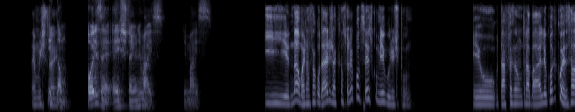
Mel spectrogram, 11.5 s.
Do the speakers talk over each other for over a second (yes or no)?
no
